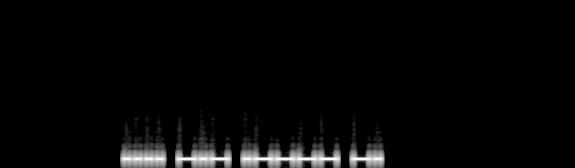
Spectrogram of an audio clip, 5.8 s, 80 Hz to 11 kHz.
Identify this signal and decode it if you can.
Morse code, heard as a keyed tone, about 22 wpm, 700 Hz. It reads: HK1N
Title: DXCC-100 Call Signs - 4 Characters - Repeated 2x - 22wpm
